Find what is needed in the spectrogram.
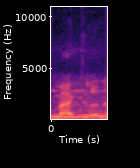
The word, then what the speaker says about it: Magdalene: I know in Oxford there's Magdalen College, spelt M-A-G-D-A-L-E-N, but the church, methinks, is still pronounced Magdalene as St. Mary Magdalene, the woman who's mentioned on the Bible on Via Dolorosa.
